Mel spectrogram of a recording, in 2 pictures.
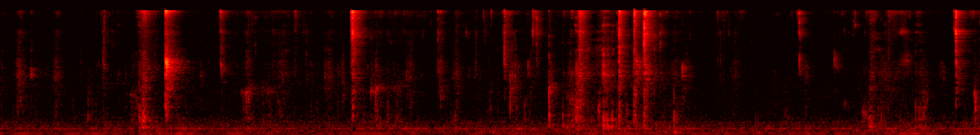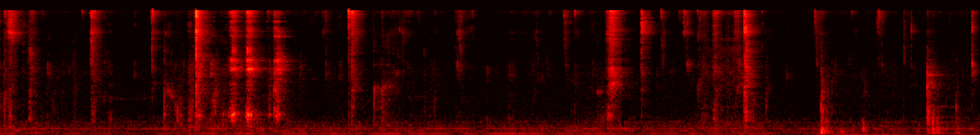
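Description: Close-miked eating of goat-trotter curry and rice: wet chewing, smacking and biting in irregular bursts, busiest about a third of the way in and again just past the middle, over a faint steady hum.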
